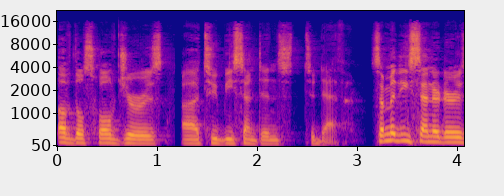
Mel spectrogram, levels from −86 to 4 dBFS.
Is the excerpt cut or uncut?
cut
